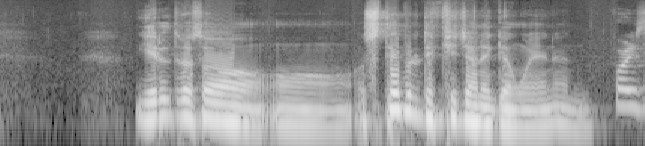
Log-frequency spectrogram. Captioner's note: speaking korean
